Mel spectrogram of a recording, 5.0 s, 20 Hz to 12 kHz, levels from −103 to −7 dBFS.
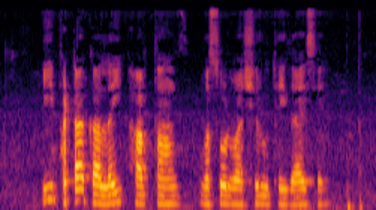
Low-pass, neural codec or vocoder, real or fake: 9.9 kHz; none; real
